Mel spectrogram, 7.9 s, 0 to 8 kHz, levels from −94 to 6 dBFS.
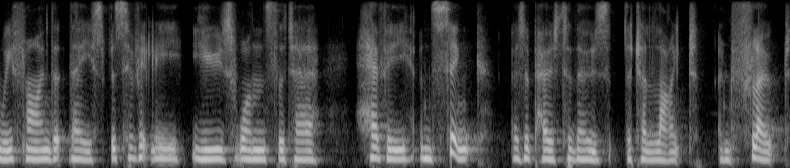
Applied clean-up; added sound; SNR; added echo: none; none; none; none.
